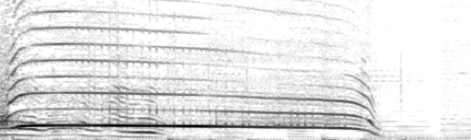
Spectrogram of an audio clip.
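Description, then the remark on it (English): Two voices scream loudly together in a long, sustained high-pitched shriek that holds steady for nearly two seconds, then slides downward and breaks off abruptly. “Was that too loud? Yes. But it's fine, because we're only going to do it once”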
